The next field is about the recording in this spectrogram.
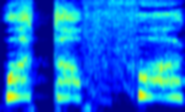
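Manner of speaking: put-on yelling. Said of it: "fucking yelling at him".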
